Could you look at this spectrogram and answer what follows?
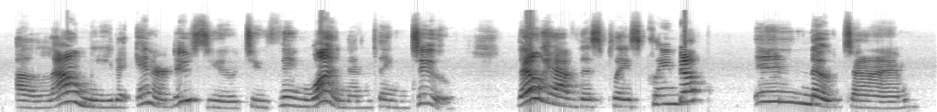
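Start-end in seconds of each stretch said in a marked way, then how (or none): none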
